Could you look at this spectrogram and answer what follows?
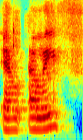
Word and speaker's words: Elif: So yes, do I pronounce it Elif? Yeah, exactly. Perfect.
